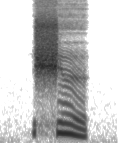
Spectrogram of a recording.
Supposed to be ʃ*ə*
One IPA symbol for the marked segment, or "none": ə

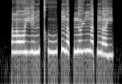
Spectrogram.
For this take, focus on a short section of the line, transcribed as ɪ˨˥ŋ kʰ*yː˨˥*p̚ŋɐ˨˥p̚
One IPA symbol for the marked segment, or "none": uː˨˥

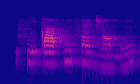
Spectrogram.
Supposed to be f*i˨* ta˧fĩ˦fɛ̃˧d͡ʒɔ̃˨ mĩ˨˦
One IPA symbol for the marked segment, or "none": i˨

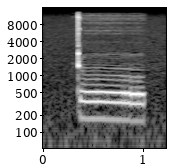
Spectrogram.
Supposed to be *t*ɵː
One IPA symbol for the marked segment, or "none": ʈ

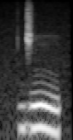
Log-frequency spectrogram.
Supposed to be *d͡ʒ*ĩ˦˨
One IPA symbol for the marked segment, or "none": d͡ʒ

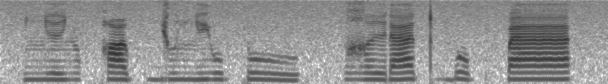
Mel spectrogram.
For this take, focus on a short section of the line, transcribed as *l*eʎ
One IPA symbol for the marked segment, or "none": ʎ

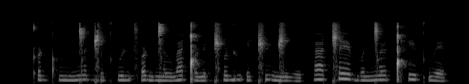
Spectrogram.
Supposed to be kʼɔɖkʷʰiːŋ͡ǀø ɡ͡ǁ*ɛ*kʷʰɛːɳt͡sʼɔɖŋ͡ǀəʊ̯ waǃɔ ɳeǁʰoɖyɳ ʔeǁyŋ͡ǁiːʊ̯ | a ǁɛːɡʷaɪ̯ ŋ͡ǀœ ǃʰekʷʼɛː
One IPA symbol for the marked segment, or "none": ɛ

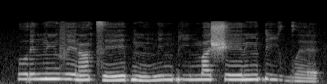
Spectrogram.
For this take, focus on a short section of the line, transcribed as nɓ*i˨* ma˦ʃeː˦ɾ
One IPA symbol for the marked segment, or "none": i˦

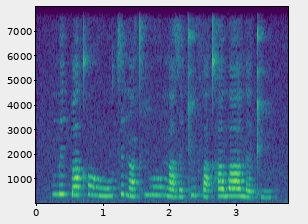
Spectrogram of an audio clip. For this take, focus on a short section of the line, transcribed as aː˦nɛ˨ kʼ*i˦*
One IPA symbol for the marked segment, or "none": i˨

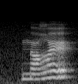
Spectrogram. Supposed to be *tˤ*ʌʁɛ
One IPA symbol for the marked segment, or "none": n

